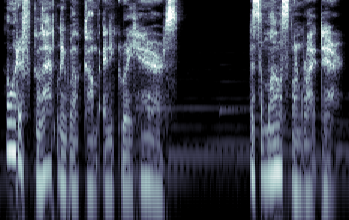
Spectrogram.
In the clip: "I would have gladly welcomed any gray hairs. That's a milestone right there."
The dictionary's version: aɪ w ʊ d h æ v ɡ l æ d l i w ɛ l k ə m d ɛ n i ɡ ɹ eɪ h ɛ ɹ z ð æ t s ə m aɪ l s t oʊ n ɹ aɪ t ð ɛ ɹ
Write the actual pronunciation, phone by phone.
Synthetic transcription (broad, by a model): aɪ w ʊ d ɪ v ɡ l æ d l i w ɛ l k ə m ɛ n i ɡ ɹ eɪ h ɛ ɹ z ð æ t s ə m aɪ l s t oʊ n ɹ aɪ t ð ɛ ɹ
